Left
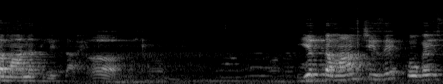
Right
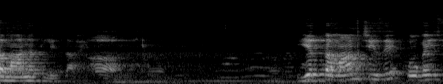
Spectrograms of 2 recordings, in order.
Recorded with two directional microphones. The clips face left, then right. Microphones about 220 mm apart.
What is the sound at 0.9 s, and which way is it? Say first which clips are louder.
Speech: left 3 dB; 50° left (ahead or behind).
